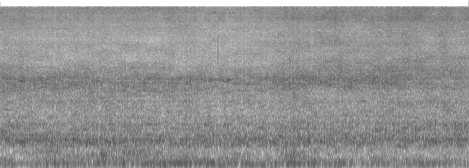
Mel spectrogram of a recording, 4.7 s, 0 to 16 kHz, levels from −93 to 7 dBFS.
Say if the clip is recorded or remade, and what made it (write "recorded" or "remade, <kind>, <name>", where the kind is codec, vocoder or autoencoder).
remade, codec, SNAC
